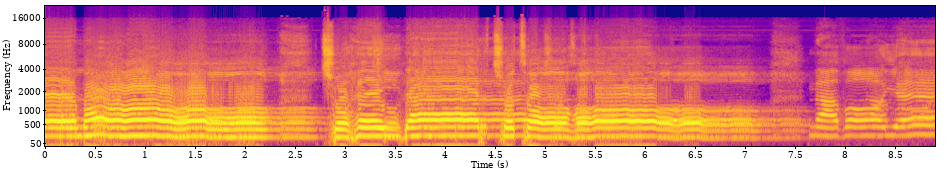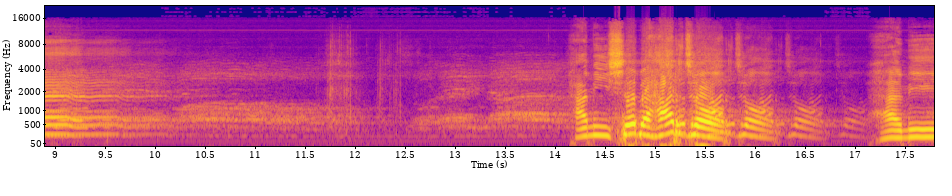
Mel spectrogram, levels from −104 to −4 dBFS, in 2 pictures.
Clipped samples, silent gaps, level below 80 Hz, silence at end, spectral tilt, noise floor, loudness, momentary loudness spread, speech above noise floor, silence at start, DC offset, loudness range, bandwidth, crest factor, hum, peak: 3%; none; -40 dBFS; 0 s; -4 dB/octave; -44 dBFS; -6 LUFS; 14 LU; 38 dB; 0 s; under 0.1%; 13 LU; 16 kHz; 8 dB; 50 Hz at -50 dBFS; 0 dBFS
